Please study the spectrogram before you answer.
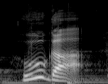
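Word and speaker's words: hygge: इसकी स्पेलिंग थोड़ी अलग है but it is called हुगा so the spelling is H Y जी जी ई अब आप सोच रहे होंगे इसको हुगा क्यों कहते हैं Well, this is a Danish concept and it is pronounced in a Danish way.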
